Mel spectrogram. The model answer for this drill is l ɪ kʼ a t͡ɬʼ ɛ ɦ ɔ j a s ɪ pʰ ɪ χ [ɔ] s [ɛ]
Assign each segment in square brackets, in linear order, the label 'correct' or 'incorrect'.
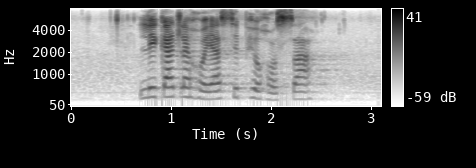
correct, incorrect

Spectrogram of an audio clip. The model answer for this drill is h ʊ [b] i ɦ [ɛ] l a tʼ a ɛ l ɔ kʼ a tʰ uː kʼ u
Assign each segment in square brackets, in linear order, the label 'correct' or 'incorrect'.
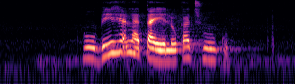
correct, correct

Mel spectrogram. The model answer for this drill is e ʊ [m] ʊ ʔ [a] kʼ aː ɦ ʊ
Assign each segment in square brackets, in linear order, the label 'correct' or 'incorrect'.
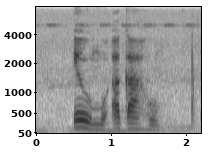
correct, correct

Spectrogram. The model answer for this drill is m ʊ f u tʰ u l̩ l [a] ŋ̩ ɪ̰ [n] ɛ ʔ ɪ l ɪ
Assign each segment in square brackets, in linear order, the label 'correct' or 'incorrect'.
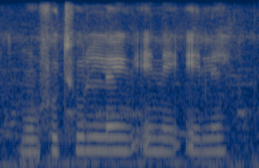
incorrect, correct

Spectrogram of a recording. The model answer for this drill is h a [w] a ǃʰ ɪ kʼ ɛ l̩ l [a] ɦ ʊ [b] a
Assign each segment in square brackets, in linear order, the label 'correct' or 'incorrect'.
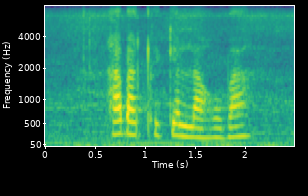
incorrect, correct, correct

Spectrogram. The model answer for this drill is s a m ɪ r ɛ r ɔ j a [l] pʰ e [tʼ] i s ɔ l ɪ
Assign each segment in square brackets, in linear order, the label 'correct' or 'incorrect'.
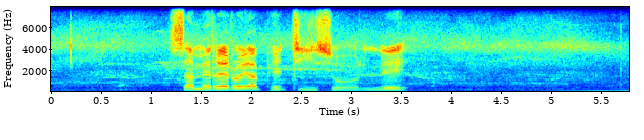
incorrect, correct

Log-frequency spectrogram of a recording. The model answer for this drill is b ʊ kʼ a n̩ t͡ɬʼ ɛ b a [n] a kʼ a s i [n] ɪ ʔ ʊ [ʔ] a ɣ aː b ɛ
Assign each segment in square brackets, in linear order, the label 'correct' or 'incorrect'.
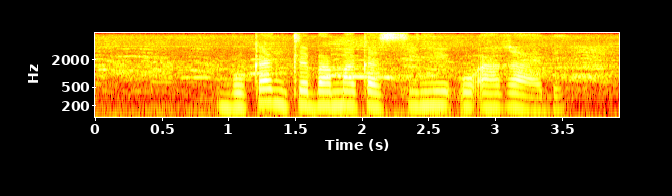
incorrect, correct, correct

